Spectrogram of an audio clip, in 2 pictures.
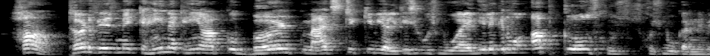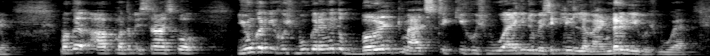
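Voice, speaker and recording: Against noticeable background noise, the voice moves at a fairly slow pace with ordinary pitch variation and big swings in loudness. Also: man, high pitch for a man. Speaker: fragrance reviewer. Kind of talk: product review. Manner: casual, conversational.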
